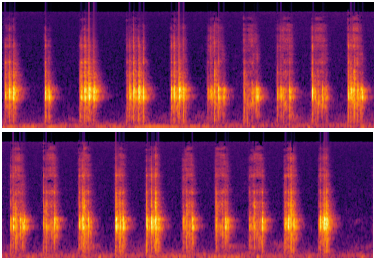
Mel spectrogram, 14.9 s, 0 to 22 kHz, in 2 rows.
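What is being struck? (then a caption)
Carved wooden frog guiro scraped with a wooden stick. A small hollow carved wooden frog guiro, painted glossy green with a ridged back, is held in one hand and rubbed and tapped along its ridges with a green wooden stick. About twenty short, dry, woody rasping bursts centred near 1 kHz follow one another at a steady pace, each dying away almost instantly with a faint high edge.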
